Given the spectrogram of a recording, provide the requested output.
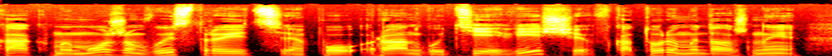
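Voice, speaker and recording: A man has an unremarkable speaking voice with a fairly low pitch and ordinary pitch variation. The sound is dry and close, with no echo. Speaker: radio host. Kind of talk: radio interview. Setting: studio.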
